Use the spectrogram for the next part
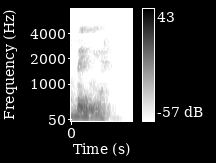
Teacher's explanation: La V se pronuncia B en este caso.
